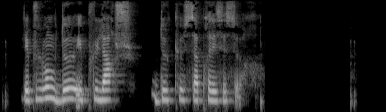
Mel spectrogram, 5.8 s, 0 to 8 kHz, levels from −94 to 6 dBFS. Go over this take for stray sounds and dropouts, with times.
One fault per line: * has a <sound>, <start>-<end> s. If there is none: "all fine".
all fine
